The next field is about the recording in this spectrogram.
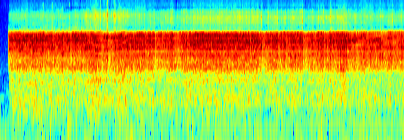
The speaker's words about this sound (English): We've got a birthday cake, and it's got one of those sparkling candles in it, so I'll light that now.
